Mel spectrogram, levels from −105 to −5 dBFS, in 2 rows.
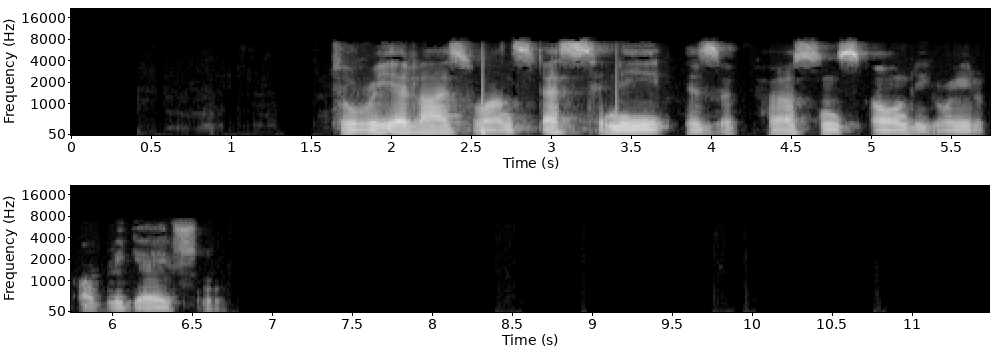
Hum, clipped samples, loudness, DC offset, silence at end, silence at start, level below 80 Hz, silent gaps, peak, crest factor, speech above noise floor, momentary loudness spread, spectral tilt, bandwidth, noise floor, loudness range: none; under 0.1%; -28 LUFS; under 0.1%; 4.85 s; 1.65 s; -64 dBFS; none; -12 dBFS; 20 dB; 51 dB; 11 LU; -4 dB/octave; 8 kHz; -79 dBFS; 15 LU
